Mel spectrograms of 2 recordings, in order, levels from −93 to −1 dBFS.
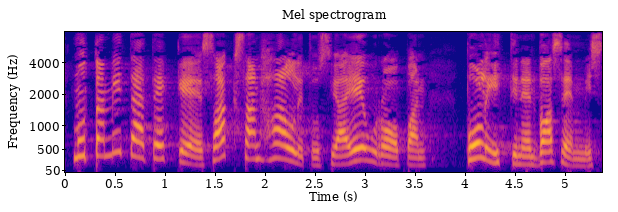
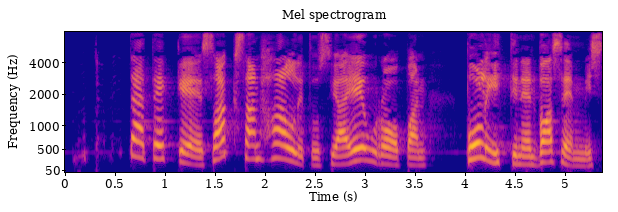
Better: first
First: none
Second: noise reduction (neural mask model DeepFilterNet 3)

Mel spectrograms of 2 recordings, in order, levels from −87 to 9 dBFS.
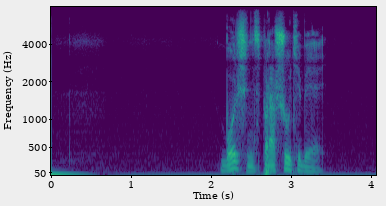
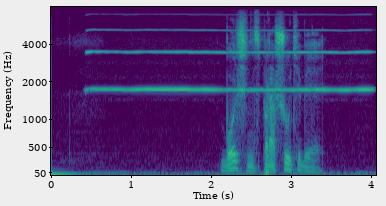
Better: first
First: none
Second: background sound (Wind instrument, woodwind instrument); as loud as the speech

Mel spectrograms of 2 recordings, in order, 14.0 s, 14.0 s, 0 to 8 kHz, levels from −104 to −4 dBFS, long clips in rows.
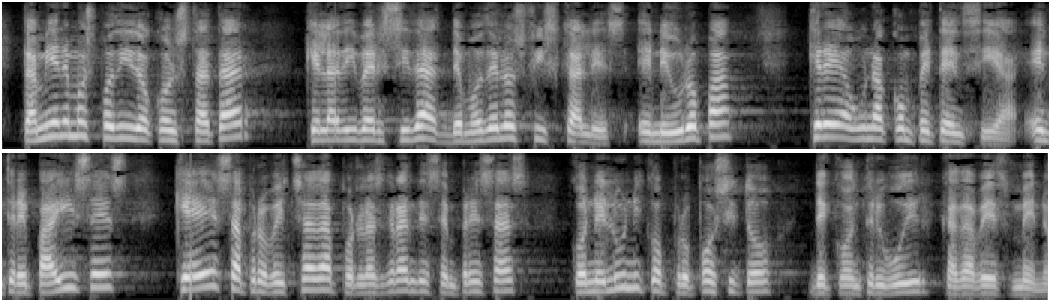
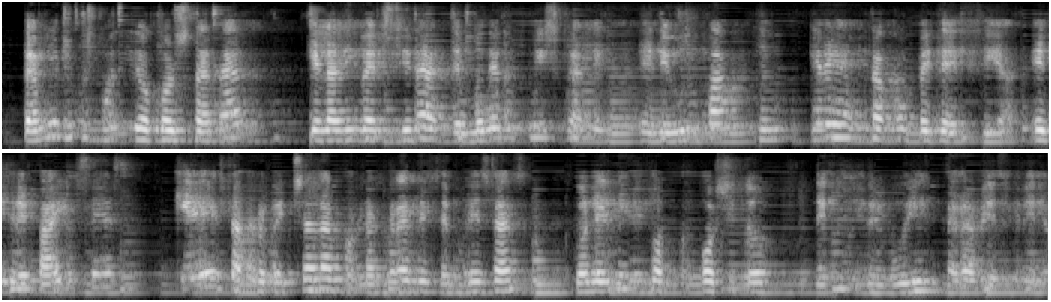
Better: first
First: none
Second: noise reduction (neural mask model DeepFilterNet 3)

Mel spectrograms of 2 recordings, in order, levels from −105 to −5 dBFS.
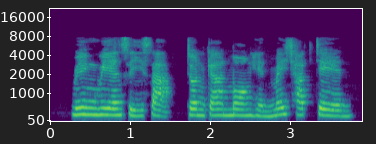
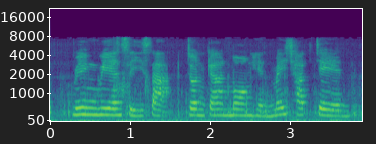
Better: first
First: none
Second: background sound (Boiling); 12 dB below the speech

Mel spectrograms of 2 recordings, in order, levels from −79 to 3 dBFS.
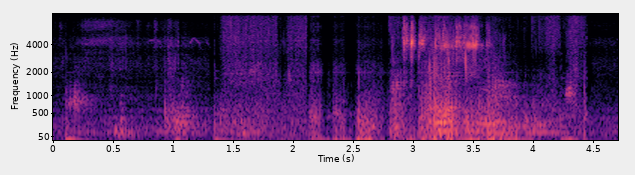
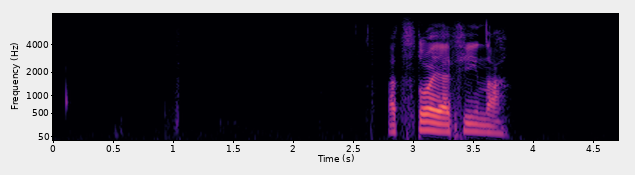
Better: second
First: noise reduction (neural separator model SepFormer DNS4)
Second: none

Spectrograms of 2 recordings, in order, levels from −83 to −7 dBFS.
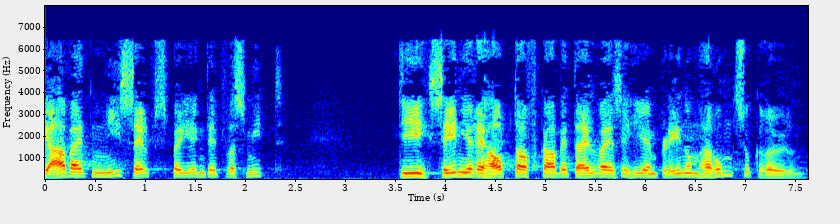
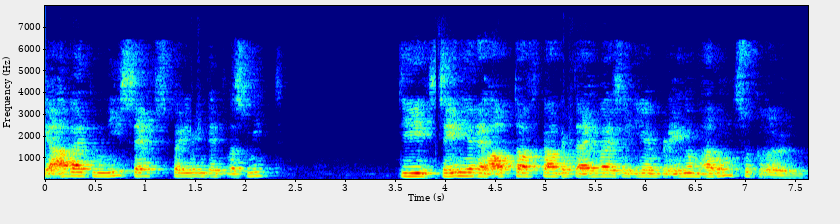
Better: first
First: none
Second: noise reduction (neural separator model SepFormer DNS4)

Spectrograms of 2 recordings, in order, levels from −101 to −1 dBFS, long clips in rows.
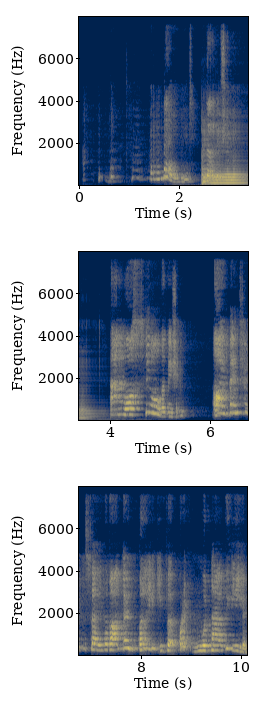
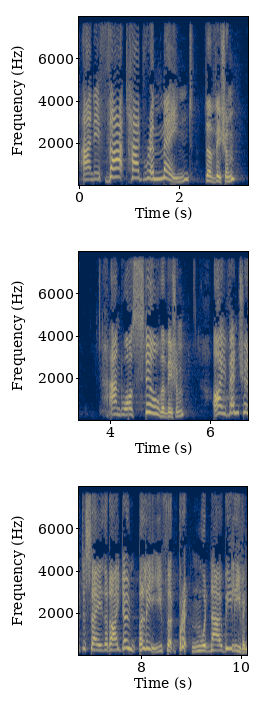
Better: second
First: noise reduction (neural mask model DeepFilterNet 3)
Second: none

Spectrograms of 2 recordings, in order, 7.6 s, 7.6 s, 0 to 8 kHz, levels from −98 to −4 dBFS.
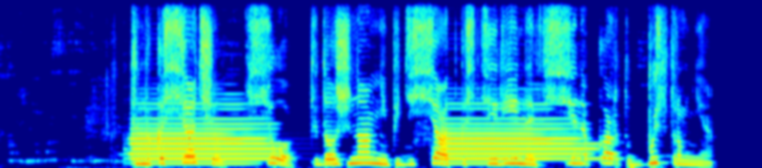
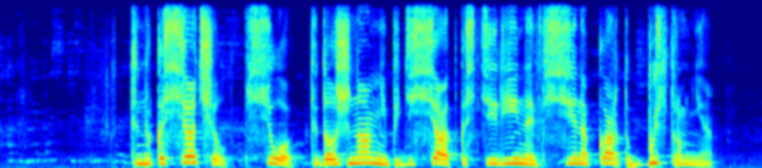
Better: second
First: noise reduction (classical method Wiener filter)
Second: none

